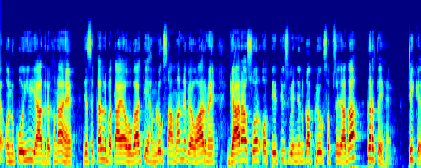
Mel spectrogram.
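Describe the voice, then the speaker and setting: A man's voice: high voice, clean tone. A man from India giving a classroom lecture at a board, talking conversationally, checking that students follow and adding wry, teasing asides. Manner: conversational, addresses students directly, checks understanding. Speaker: teacher.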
